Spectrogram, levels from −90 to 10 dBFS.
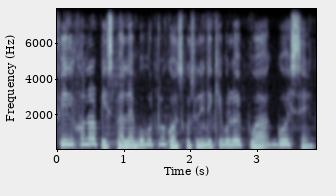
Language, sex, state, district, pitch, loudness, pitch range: Assamese, female, Assam, Sonitpur, 265 Hz, -16 LUFS, 240-285 Hz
